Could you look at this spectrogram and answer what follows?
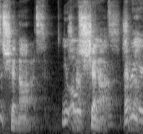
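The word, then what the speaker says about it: Chénas: sh yeah you you you keep the s a little silent but not totally silent right like this this area pronounces the last s a little bit right a little bit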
